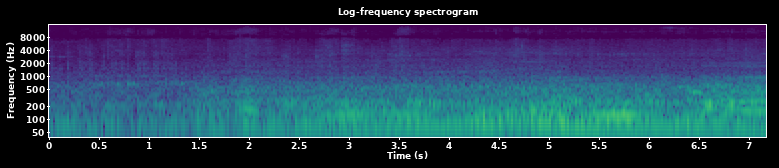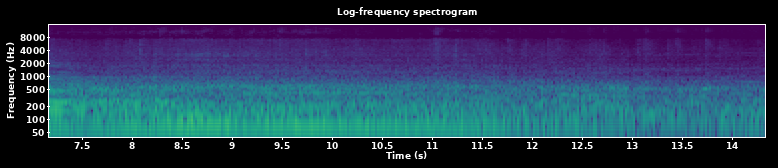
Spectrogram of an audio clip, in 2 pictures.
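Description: Volvo B7RLE bus's six-cylinder diesel engine pulling away and accelerating, its note climbing. About halfway through, the ZF Ecomat automatic gearbox shifts up, and the engine note drops before climbing again and settling into steadier running.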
